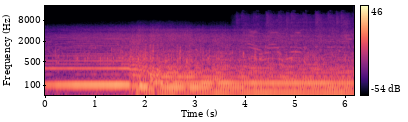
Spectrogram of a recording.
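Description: A dense, continuous underwater rumble of a river, with deep droning tones and gritty grinding textures like stones shifting along the bed, loud and close throughout.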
